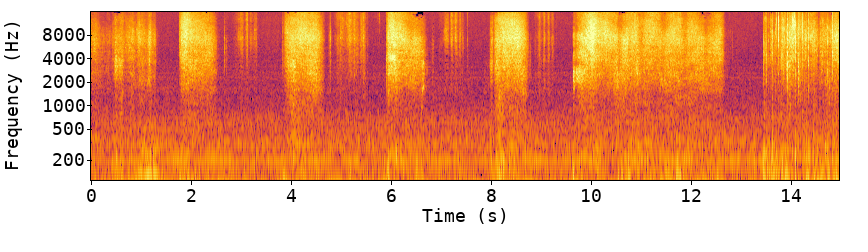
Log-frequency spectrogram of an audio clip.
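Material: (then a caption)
Powder. Long acrylic nails and fingertips trace and scratch lines through a thin layer of orange bath bomb powder spread over a flat grey plastic tray. Bright, hissy scratching strokes come in repeated bursts, separated by quieter rubbing gaps.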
